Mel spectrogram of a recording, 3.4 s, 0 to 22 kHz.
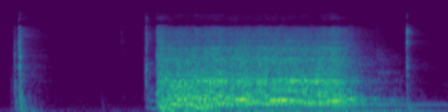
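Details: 1966 Toronado barn find, neutral safety switch reinstalled with dielectric grease: a click, then the starter spins the engine in one strong, even burst of about a second and a half. It engages properly.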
